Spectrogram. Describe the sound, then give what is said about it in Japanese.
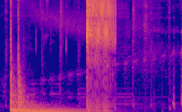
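A loud, low rumbling fart, performed as a party trick into a microphone, lasts about a second and fades, followed by a short hissing burst and a few faint scattered sounds. “これ一発芸って本当に一発こうどこでもおならが出せますよっていうそんな芸です すごいですねちゃんと今マイクに入ってましたからね”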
